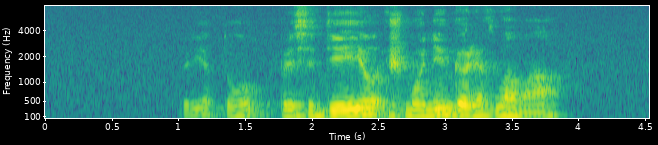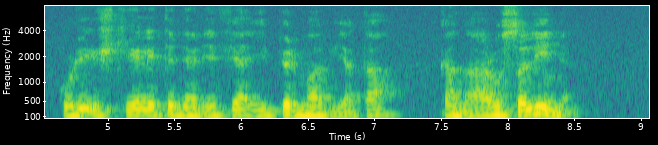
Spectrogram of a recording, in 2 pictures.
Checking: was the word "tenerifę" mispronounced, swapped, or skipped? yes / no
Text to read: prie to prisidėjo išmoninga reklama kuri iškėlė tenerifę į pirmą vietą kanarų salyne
no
